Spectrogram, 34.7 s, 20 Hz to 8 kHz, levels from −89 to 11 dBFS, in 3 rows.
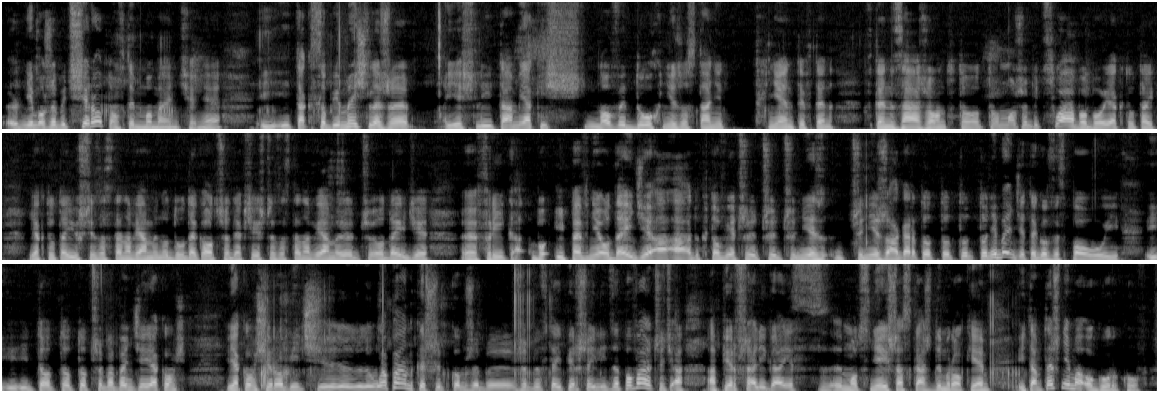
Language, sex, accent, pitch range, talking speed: Polish, male, native, 120-150 Hz, 190 wpm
